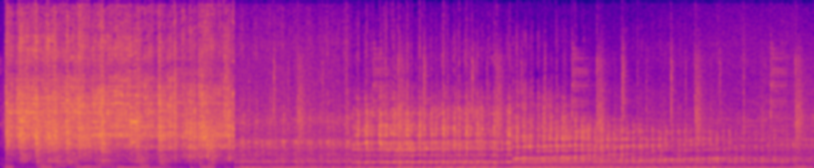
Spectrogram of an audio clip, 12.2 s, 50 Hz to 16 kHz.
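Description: A 1962 Chevy four-wheel-drive pickup with a newly installed engine that runs a little rough, rumbling loudly and steadily up close, its tone shifting partway through as the idle settles.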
